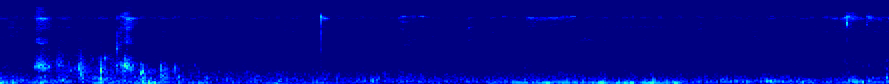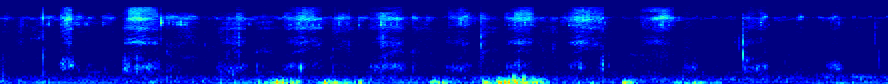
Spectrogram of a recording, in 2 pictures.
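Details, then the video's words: Chihuahua pup in a reverse sneezing episode, an occasional event for this dog: after a quiet start, a run of harsh, snorting gasps pulses roughly once a second through the second half, over a steady faint high-pitched hum. "Reverse Sneezing Chihuahua/What It Can Sound Like"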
